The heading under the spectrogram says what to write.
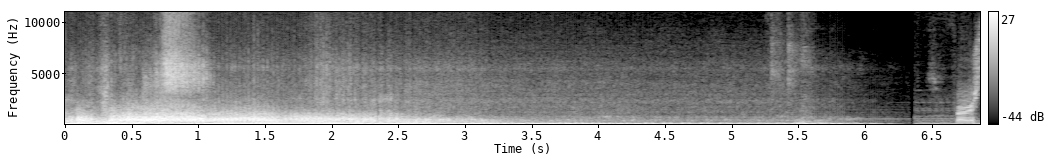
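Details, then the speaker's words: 2015 Subaru Impreza, first start after Invidia R400 catback exhaust install: calm idle, deep even burbling rumble swelling cleanly with revs to 2–3,000 rpm and settling back; healthy, slightly louder, possibly breaking in. "Nice calm idle, love that. I'll give a couple revs in here. It won't be too loud though. I'll just give it, you know, 2 or 3K."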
